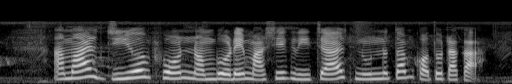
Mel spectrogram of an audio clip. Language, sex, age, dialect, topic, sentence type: Bengali, female, 18-24, Rajbangshi, banking, question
